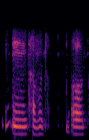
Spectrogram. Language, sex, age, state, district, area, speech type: Manipuri, male, 60+, Manipur, Churachandpur, urban, conversation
